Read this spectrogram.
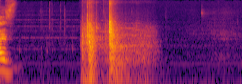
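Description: A heavy wooden door swings open with a creak.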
